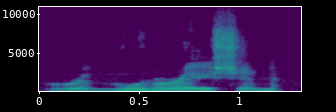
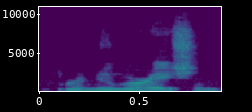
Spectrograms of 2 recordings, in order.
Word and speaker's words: remuneration: know, conditional on whatever remuneration onomi, I don't recall that's how you say it. Remuneration, although I can't hear it that way. It sounds renumeration to me, but whatever.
